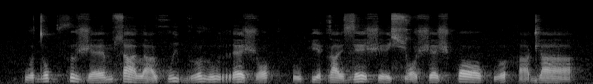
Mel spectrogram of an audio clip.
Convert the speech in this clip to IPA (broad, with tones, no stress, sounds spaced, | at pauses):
kʷ ɤ˨˩˦ d o˧˥˧ b θ ɯ˥˨ ʒ ɛː˩˥ m ɬ a˥˨ l a˨˩˦ xʷ i˧˥˧ b ɯ˩˥ ʊ̯ ð u˧˥˧ r ɛ˧˥˧ ʃ ɔː˩˥ k h u˨˩˦ pʲ ɛ˥˨ ɡ a˥˨ ɪ̯ z e˧˥˧ ʃ e˨˩˦ ɕ ɔ˨˩˦ ʃ ɛ˧˥˧ ʃ p ɔː˥˨ kʷ ɤ˩˥ h a˨˩˦ ɡ j aː˥˨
